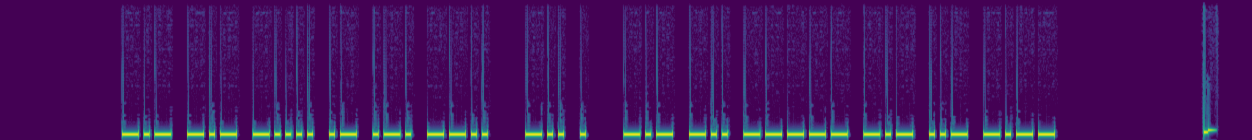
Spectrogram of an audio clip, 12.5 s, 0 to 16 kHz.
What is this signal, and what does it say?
Morse code, heard as a keyed tone, about 21 wpm, 700 Hz. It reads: KK6ARZ DE KD0KUY
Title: USA Callsign DE Callsign 22wpm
